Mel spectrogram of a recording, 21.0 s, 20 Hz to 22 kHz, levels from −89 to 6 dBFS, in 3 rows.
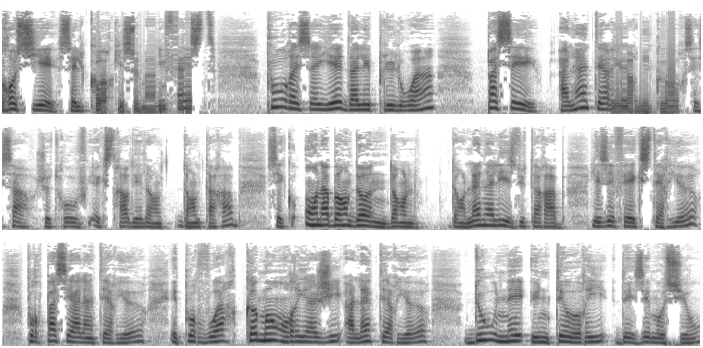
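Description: Speech carries two stretches of rigid, metallic buzz, from 0.91 to 1.89 s and again from 6.06 to 6.77 s, where the voice drones at a fixed 100 Hz while still roughly tracing the words. This is robotic sound from repeated short buffers, likely caused by new audio arriving too slowly, so the playback loops a 10 ms slice again and again. That repetition period sets the 100 Hz drone, and most of the real audio in those stretches, around two thirds or more, is skipped rather than heard. At 13.02 s there is a single sharp tick, a block of digital silence only 0.67 ms long, which fits a drop of about 32 samples. The signal cuts out and jumps back with no fade, so the two hard edges sit close enough together to register as one click rather than an audible hole, the sort of gap left when an output buffer is not filled in time.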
